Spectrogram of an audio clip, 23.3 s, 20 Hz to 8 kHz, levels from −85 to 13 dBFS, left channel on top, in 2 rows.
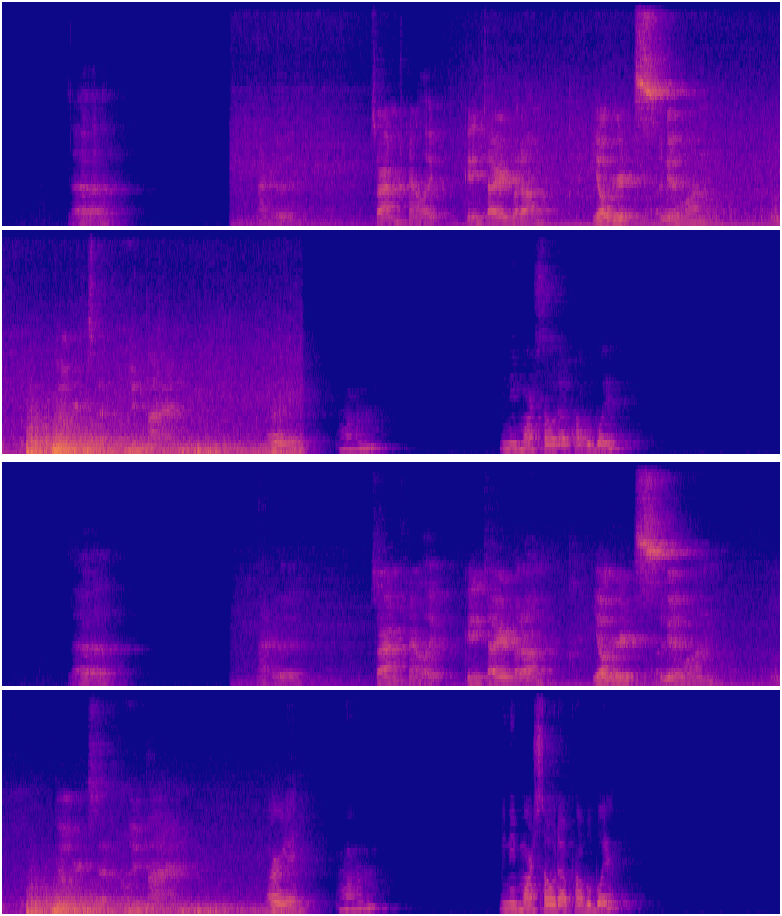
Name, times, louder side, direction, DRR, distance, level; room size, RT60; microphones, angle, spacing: voice 1, 1.0-1.6 3.8-4.5 5.5-8.2 8.5-10.7 11.8-11.9 12.5-14.5, left 2 dB, 40° left, -1 dB, 1.6 m, -38 dB
sound 1, 3.4-5.3 6.7-16.2, left 6 dB, 65° left, 0.4 m, -35 dB
voice 2, 15.6-16.1 16.7-17.3 19.1-20.9, right 3 dB, 70° right, 8 dB, 0.6 m, -36 dB
9.0 x 5.4 x 6.4 m, 1.2 s
head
